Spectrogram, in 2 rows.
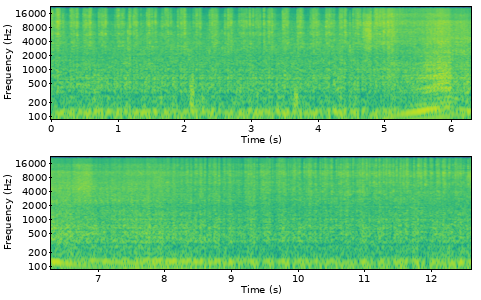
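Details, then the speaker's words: Mild-cammed V8 (216/220, .550 lift, 114 LSA) tuned for idle chop: fuel trims and idle air dialed in, about 18° base timing, ±12° over/under idle timing corrections. Deep loping idle with rhythmic rise-and-fall chop and one throttle blip; healthy. "so what that does is it gives the idol basically that heartbeat that cammed um here this is my my uh timing table that up and down up and down that's literally the chop of the cam"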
